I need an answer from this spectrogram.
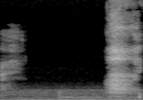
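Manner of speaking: long, soft breathy sigh; weary sigh. A narrator's reading. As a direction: let out a long, quiet sigh. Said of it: "he sighed".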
